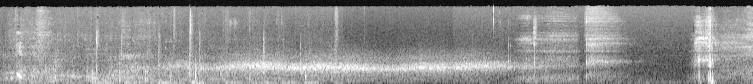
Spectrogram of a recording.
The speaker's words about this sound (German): Mein Gott, Sie schnarchen ja.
